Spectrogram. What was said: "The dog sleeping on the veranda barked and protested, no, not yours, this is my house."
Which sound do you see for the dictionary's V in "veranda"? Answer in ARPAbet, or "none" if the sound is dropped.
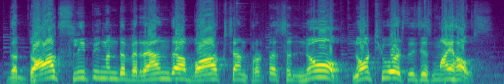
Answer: V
